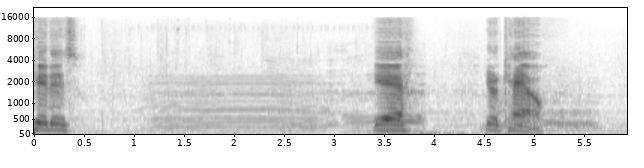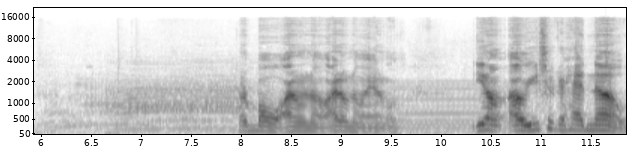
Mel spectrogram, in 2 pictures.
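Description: A cow lows nearby.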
